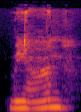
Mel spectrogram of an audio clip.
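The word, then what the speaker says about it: Rehanne: Rihanna.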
